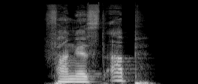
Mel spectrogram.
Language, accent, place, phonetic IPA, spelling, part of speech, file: German, Germany, Berlin, [ˌfaŋəst ˈap], fangest ab, verb, De-fangest ab.ogg
- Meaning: second-person singular subjunctive I of abfangen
